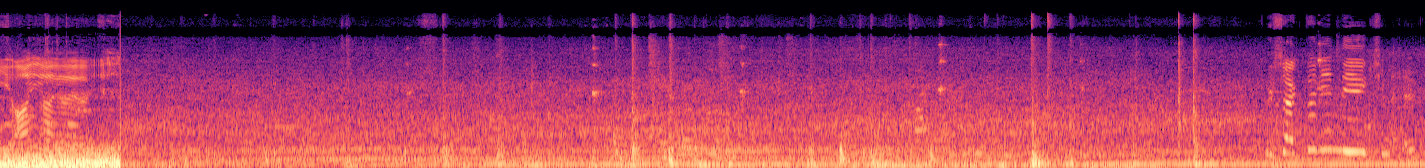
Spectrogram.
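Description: Loud rumble of a jet airliner's cabin as it taxis after landing, cut off suddenly about a second in. Then a much quieter steady low hum inside an enclosed passenger walkway, with faint steps and a few voices.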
